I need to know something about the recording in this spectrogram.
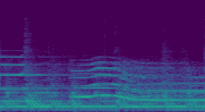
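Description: Live country-rock band playing an instrumental passage: strummed acoustic guitar and bass under a steel guitar melody that slides up and then back down in the middle.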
